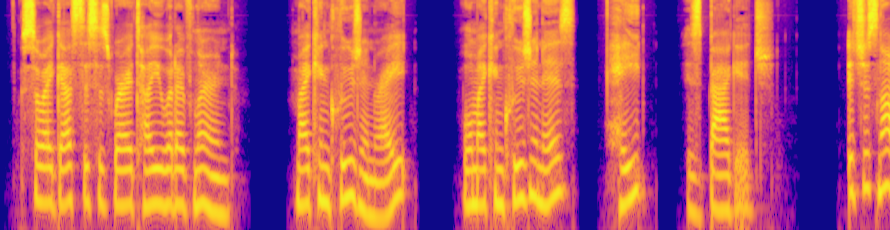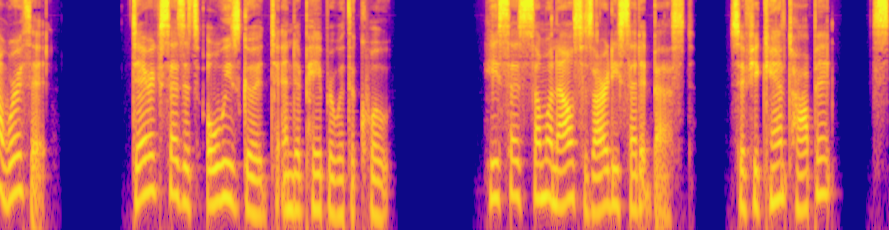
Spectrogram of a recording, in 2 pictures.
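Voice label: English US Narration Voice Overs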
